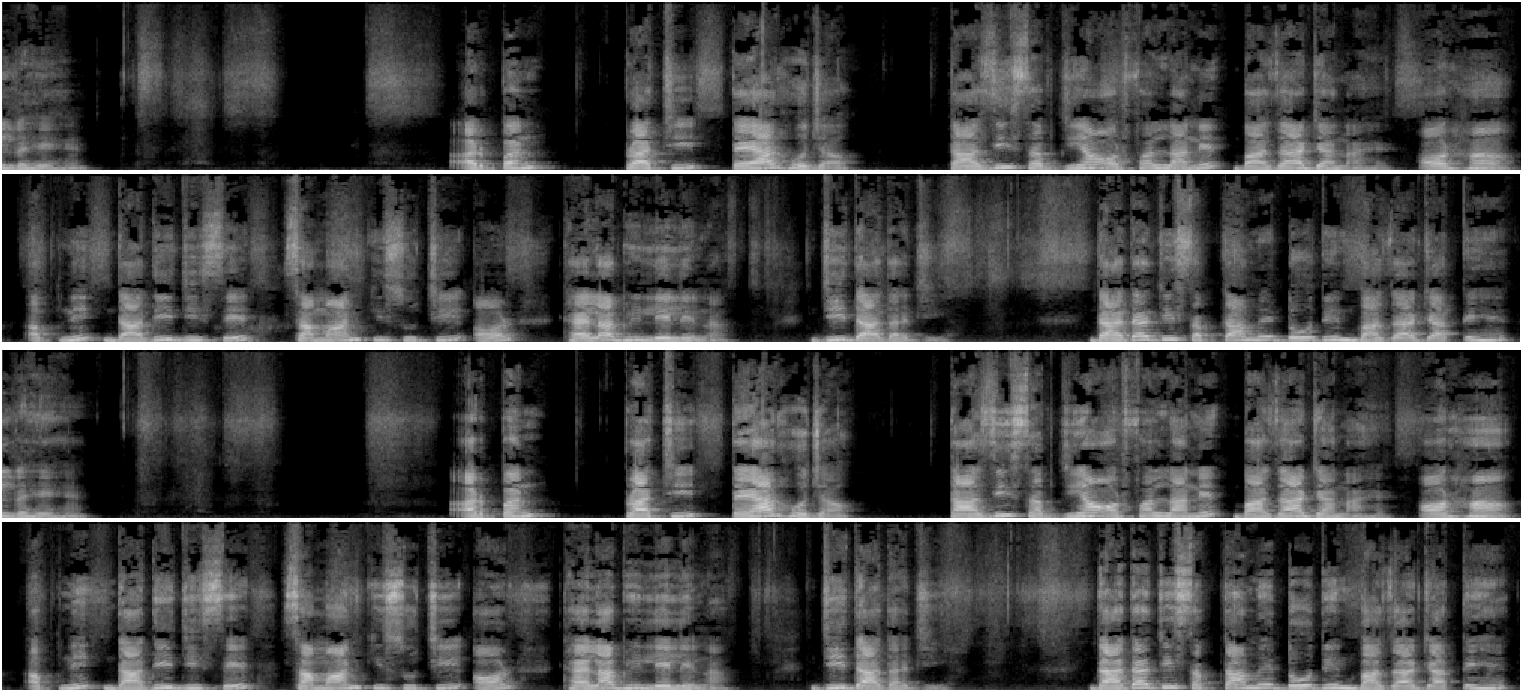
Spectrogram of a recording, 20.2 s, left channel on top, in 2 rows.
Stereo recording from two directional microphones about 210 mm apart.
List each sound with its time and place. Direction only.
0.0 s a woman's voice: 45° right (ahead or behind)
3.0 s a woman's voice: 45° right (ahead or behind)
17.4 s a woman's voice: 45° right (ahead or behind)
